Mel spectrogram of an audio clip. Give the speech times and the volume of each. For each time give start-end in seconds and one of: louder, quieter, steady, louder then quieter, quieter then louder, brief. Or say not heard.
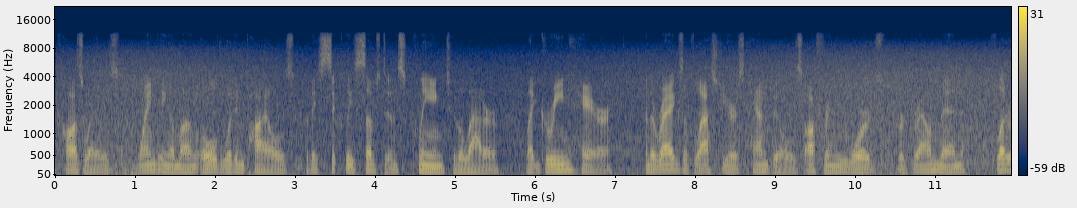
0.0-11.9 steady.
